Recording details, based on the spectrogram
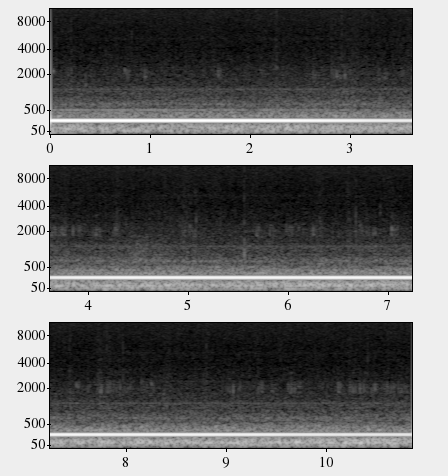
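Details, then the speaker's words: Acted ASMR ear exam roleplay: the lowest tuning fork in a low-to-high bedside hearing test is struck and gives a steady, low, pure ring that slowly fades while the patient is asked to report when the ringing stops. "we're going to start low and go high all right so we're going to use some tuning forks did you play the piano so we're gonna start here and let me know when you hear it stop ringing okay so this is going to be the lowest one"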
